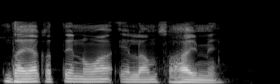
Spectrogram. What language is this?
Santali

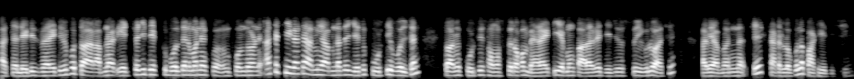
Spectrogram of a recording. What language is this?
Bangla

